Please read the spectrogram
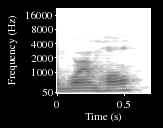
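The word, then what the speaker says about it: Wyrmhole: And it's spelled W-Y-R-M, so wormhole.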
